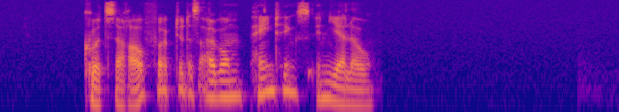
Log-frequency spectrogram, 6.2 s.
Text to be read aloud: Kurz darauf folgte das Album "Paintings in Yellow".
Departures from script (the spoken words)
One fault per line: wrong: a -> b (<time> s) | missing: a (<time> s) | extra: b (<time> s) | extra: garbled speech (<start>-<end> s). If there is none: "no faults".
no faults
